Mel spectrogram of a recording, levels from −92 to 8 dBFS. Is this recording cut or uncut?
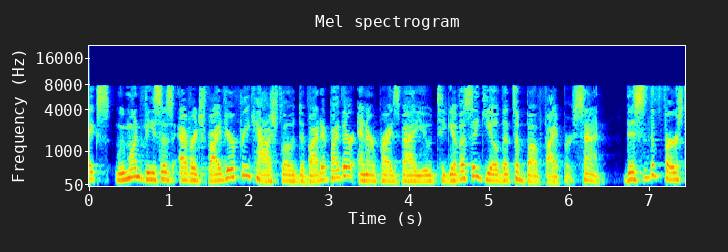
uncut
